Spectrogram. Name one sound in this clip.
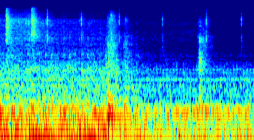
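Bus doors close with a hiss and a thud.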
